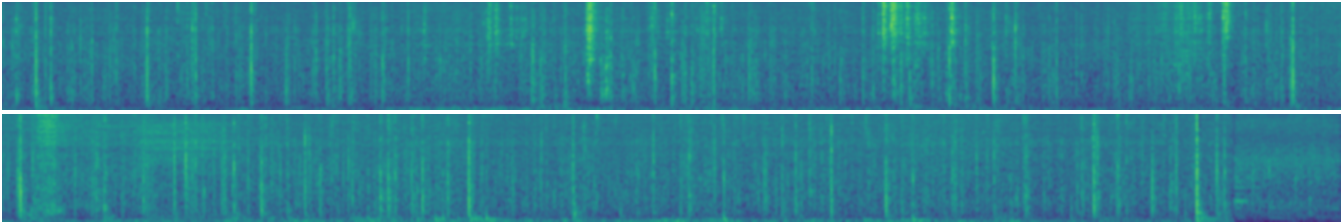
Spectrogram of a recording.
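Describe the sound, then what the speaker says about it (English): Rain falling at a bushcraft camp with a tipi smokehouse, a soft continuous patter of drops on surfaces with scattered sharper taps, fairly quiet and steady from start to end. "here's the rain."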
